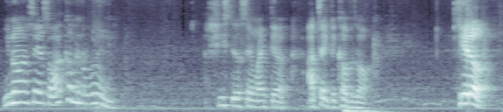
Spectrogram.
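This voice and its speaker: A woman's voice: mid-range voice, sing-song, fast, a little mellow. A woman telling a personal storytime to camera in a blunt, profane, emotional way, full of slang. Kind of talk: casual storytime vlog. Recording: echoey room.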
